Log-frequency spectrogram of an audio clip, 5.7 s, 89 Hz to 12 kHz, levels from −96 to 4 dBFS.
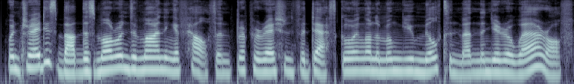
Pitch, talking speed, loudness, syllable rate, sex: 195 Hz, 240 wpm, -18 LUFS, 6.4 syllables/s, female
